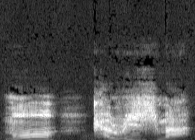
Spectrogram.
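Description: A wary, deferential doctor in an audio drama. He talks slowly, in a high, sharp, bright tone. The sound is muffled and lo-fi. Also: lively intonation, dry recording, full character voice. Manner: hesitant, deferential, dry.

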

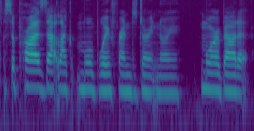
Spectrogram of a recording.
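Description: A woman's voice: fairly low pitch, fairly even intonation, unhurried, a crowd in the background. A young adult woman chatting casually with friends in a matter-of-fact way. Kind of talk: casual chat among friends.

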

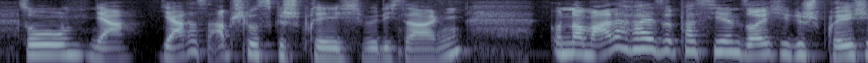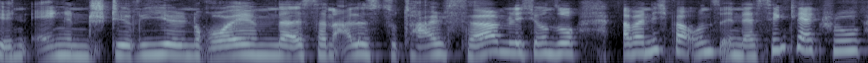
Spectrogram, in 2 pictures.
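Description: A woman hosting a podcast in an informal, effusive, slangy chat style. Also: medium pitch. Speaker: podcast host and interviewer. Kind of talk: chatty podcast moderation and casual interview.

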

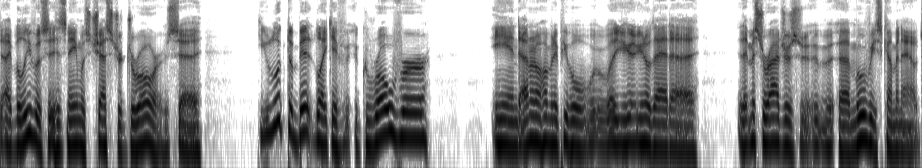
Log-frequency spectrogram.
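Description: Creaky-voiced American man, rambling and halting. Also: medium pitch, no room sound, studio quality. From United States. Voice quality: creaky, gravelly. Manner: meandering, hesitant, halting; reassuring. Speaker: sleep podcast host. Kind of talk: rambling casual monologue.

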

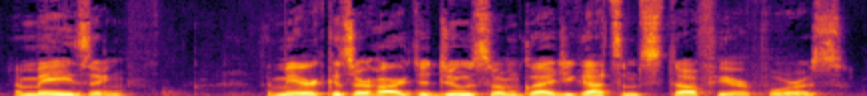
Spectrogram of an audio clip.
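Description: A man's voice: lowish voice, a little fast, darkish tone. A man co-hosting a history podcast in casual chat, with a frog in his throat, answering with short, easygoing reactions. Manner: easygoing, brief reactions and chuckles. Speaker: podcast co-host.

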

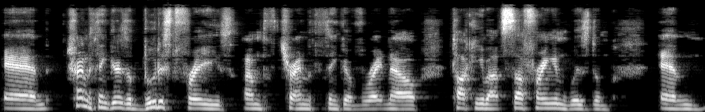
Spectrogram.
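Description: A man's voice: a little high, fairly even intonation, normal speed. A man co-hosting a podcast, talking casually and reflectively through personal anecdotes as an entrepreneur. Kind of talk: casual conversational talk.

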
